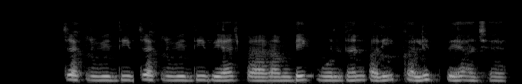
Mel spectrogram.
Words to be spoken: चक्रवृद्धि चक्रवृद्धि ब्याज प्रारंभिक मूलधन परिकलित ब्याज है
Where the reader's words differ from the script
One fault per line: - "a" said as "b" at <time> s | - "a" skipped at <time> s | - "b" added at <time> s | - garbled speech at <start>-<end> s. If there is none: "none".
none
